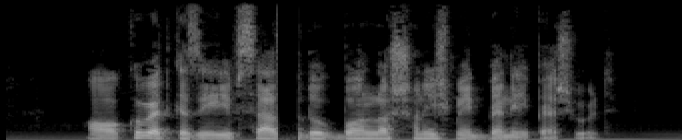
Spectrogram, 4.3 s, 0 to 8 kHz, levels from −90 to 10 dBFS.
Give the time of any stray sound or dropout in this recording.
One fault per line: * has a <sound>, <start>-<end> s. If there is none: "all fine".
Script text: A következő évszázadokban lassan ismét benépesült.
* has a dropout, 1.7-1.9 s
